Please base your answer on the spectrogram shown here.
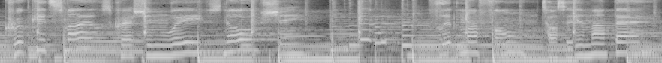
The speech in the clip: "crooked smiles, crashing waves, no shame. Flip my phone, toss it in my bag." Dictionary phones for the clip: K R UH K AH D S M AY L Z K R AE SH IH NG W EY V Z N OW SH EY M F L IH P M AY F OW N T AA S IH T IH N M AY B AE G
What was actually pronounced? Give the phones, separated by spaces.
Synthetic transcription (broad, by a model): K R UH K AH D S M AY L Z K R AE SH IH NG W EY V Z N OW SH EY M F L IH P M AY F OW N T AA S IH T IH N M AY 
